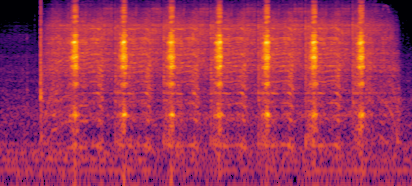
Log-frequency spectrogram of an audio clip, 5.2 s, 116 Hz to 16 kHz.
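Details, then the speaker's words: Toyota Scion running poorly with misfire, already fitted with parts bought online: steady airy hiss with sharp puffs about 1.7 per second while cranking, compression escaping an open cylinder, mic placed by engine. "I can hear the compression coming out of it when I was in the car"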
